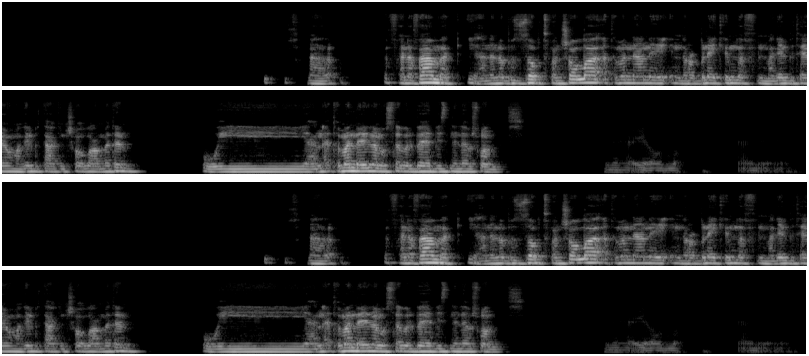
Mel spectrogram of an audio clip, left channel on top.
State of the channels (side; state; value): both; normal; correlation 0.67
